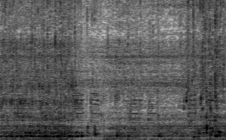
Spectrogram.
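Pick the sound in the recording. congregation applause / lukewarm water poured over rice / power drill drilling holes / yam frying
lukewarm water poured over rice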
